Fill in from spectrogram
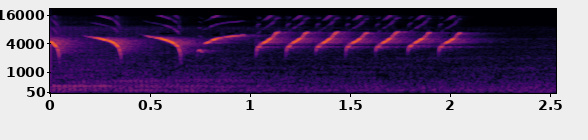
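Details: Training song from a Belgian canary for preschool canaries: a few bright downslurred whistles, then a quick run of about eight crisp repeated chips before the song stops.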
